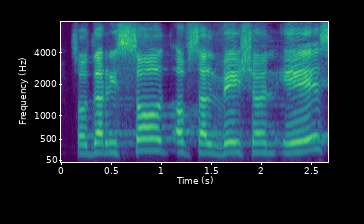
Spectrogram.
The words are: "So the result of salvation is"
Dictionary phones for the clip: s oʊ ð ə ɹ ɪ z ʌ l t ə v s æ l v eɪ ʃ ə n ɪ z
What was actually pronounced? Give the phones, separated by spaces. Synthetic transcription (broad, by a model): s oʊ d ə ɹ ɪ s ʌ l t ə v s æ l v eɪ ʃ ə n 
